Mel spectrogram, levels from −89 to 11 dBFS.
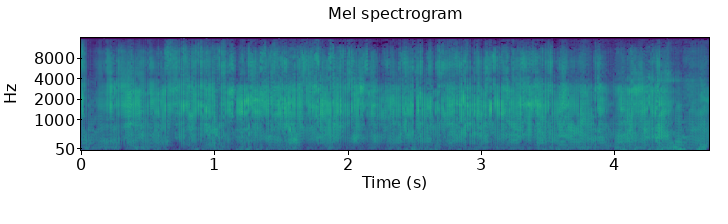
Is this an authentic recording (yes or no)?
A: no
